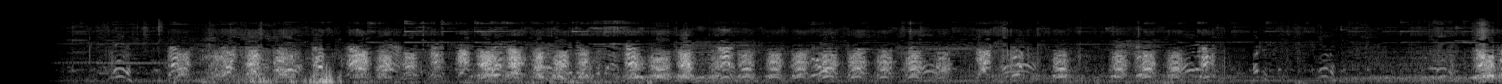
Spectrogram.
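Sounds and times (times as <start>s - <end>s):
dogs barking: 1.6s - 12.4s, 14.4s - 15.0s.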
